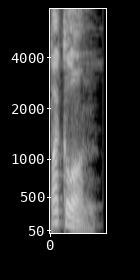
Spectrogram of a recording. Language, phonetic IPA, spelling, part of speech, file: Russian, [pɐˈkɫon], поклон, noun, Ru-поклон.ogg
- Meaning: 1. bow (gesture made by bending forward at the waist) 2. regards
